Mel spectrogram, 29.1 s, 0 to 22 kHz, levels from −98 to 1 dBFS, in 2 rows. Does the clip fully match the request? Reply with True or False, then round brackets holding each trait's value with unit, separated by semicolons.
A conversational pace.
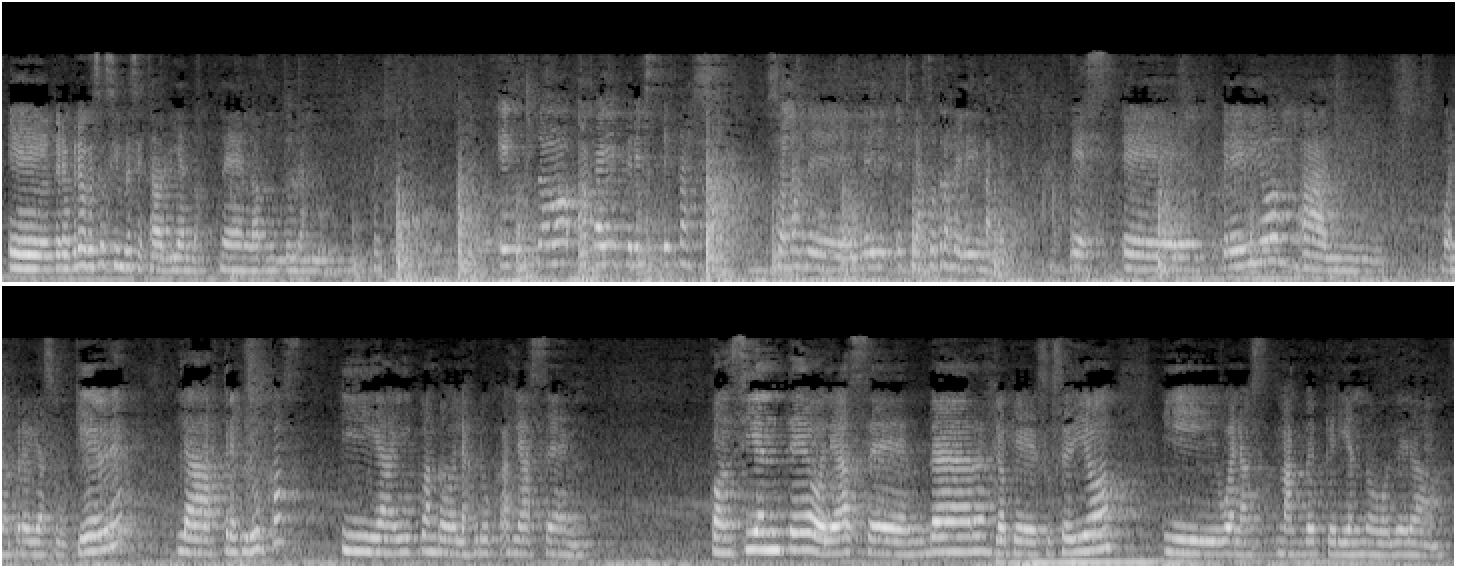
False (120 wpm)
